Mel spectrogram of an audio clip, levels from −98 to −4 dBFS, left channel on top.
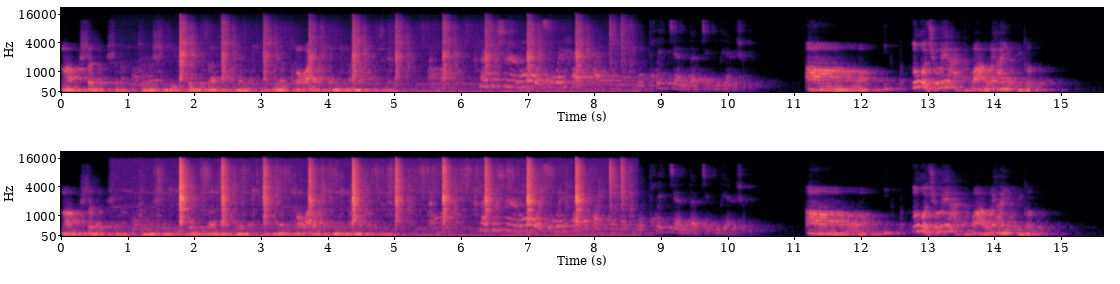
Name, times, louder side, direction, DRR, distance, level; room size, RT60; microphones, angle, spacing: voice 1, 0.0-5.0 11.2-12.5 12.8-14.6, left 1 dB, 55° left, 3 dB, 5.5 m, -36 dB
sound 1, 0.7-8.6, right 10 dB, 60° right, 1.7 m, -32 dB
voice 2, 1.0-1.6 5.5-10.3, equal, 10° left, -1 dB, 5.4 m, -43 dB
27.5 x 16.0 x 8.5 m, 1.1 s
head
